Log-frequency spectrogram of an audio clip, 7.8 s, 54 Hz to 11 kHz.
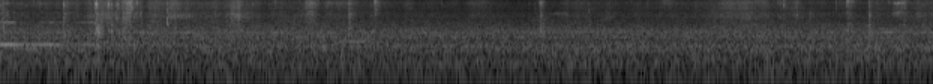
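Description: Steady running noise of a 700 series Shinkansen heard from inside the passenger cabin: an even rumble with a few faint clicks.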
